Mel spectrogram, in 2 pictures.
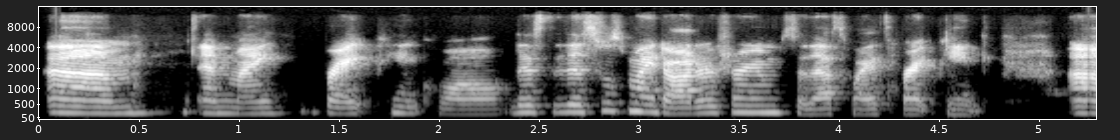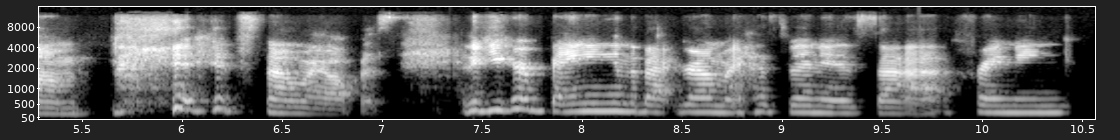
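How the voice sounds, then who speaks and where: A woman's voice: medium pitch, moderate pace, bright, forceful tone. A middle-aged woman from the US Tornado Alley region gives a chatty, reassuring presentation from her home office over a video call, checking in with her listeners as she goes. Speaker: team member presenting.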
